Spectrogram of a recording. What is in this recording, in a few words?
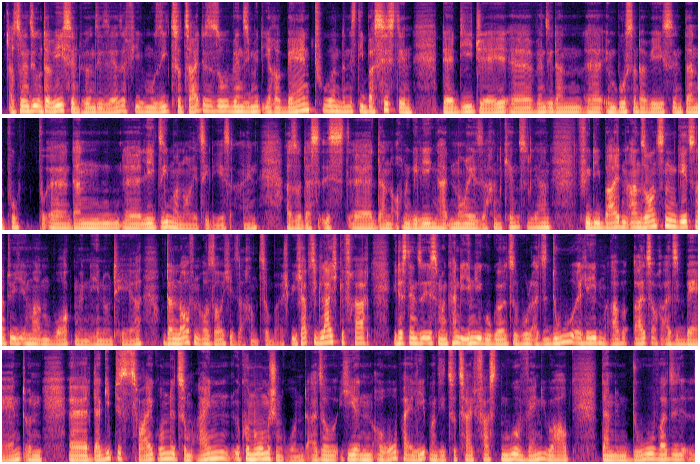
german translation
